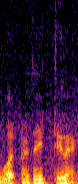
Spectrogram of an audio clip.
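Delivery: whispering. Speaker whispers a question about the others they are watching: whispering. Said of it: "I'm just whispering like".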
